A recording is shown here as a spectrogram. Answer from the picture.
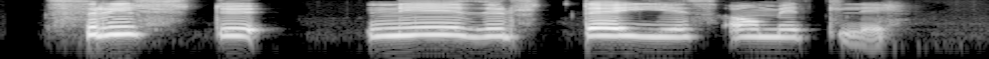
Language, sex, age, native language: Icelandic, male, 6, Icelandic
